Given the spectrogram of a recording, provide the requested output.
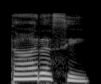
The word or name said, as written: ತಾರಸಿ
